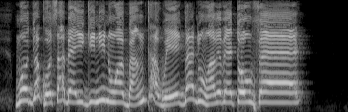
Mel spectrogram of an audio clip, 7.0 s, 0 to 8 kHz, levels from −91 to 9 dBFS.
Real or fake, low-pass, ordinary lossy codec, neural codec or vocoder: real; none; none; none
